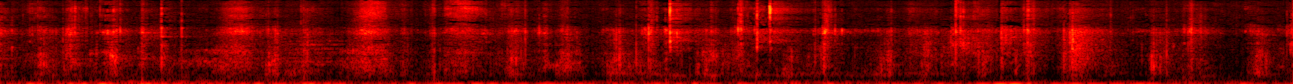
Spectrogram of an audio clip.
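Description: Close-miked chewing of a mouthful of stir-fried dried green beans with cured pork: a dense, irregular run of short mouth clicks, several a second.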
